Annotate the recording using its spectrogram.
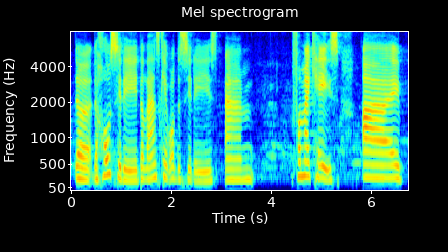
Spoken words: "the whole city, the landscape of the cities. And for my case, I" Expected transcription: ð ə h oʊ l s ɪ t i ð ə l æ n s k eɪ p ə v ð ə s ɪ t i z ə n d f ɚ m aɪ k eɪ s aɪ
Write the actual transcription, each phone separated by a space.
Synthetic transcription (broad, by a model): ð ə h oʊ l s ɪ t i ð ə l æ n s k eɪ p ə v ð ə s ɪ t i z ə n f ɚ m aɪ k eɪ s aɪ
